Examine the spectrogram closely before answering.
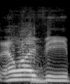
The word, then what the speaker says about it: LIV: That's how you pronounce it. It's LIV, but it's LIV Golf kicked off this week with a big bang.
